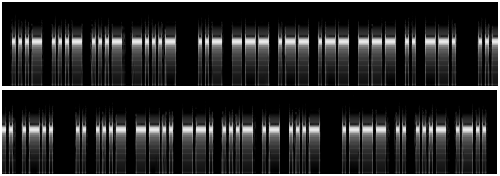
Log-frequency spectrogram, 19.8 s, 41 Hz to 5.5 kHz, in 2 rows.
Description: Morse code, heard as a keyed tone, about 18 wpm, 550 Hz. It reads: VVV<BT> UOWWOIG FL IVZGVAV JIVL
